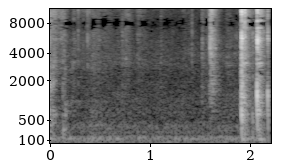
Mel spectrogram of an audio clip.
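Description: Rotary cutter rolling through cotton quilt fabric along the edge of an acrylic ruler on a cutting mat, a soft scraping swish. A couple of sharp clicks near the end.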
